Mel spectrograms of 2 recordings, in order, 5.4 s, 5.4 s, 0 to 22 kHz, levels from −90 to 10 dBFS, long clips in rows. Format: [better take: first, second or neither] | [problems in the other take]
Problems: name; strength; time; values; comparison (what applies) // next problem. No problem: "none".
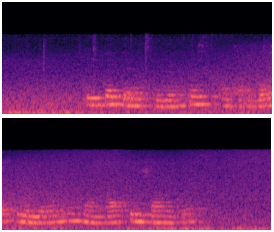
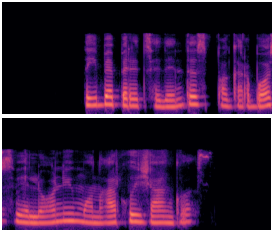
second | background sound (Waves, surf); 8 dB below the speech // room echo; dies away in 2.6 s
